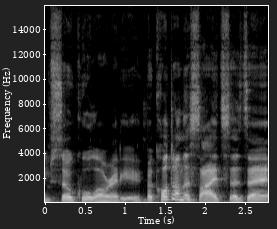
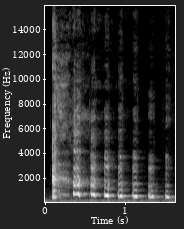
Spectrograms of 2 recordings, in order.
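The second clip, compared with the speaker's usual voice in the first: shrill nervous giggle, loud and high; 6 dB louder than usual. Retold or imitated. Vlogger mimics Courtney giggling at Chad, high girlish giggle. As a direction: giggle like a shy girl. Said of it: "was giggling".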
